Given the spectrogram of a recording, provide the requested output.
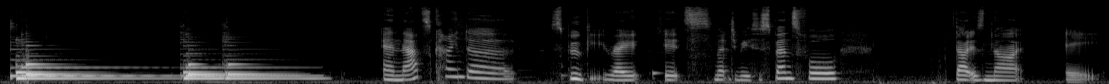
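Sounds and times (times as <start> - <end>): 
C diminished chord struck on an instrument: 0.1 - 3.3
speech: 3.9 - 8.6, 9.6 - 11.0.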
